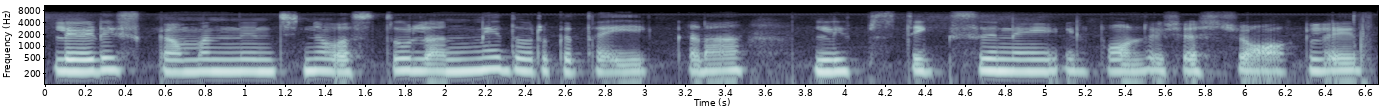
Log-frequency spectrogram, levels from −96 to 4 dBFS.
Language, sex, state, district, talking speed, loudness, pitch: Telugu, female, Andhra Pradesh, Sri Satya Sai, 90 wpm, -18 LUFS, 235 Hz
